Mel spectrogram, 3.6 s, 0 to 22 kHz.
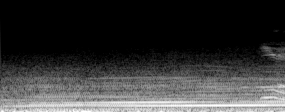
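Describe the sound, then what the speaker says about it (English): A Toyota Supra MK4 fitted with individual throttle bodies holds a high, steady engine note at sustained revs on the Oulton Park circuit, loud and smooth with a strong harmonic whine and no talk. "It loves the revs, doesn't it?"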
